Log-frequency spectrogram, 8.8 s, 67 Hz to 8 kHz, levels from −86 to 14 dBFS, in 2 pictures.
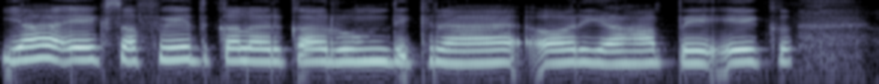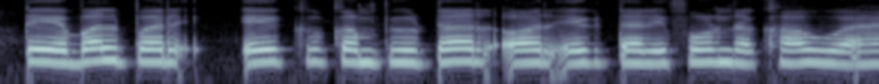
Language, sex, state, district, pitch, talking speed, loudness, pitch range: Hindi, female, Jharkhand, Deoghar, 235 Hz, 155 wpm, -15 LUFS, 225-250 Hz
